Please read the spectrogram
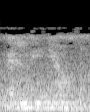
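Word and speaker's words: El Niño: I'm not saying it right. – Huh? – It's not German. How do you say it? – El Nino. – El Nino. Okay.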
